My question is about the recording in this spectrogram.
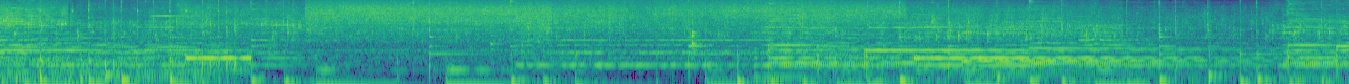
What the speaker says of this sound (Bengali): তেল গরম হয়েছে, এবার তাতে ভেজে তুলুন মাছগুলি।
